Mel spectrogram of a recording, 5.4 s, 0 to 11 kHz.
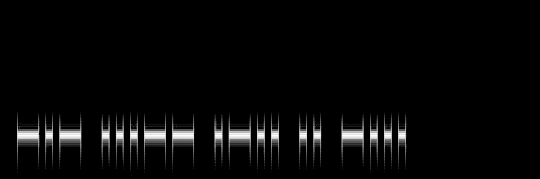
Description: Morse code, heard as a keyed tone, about 17 wpm, 700 Hz. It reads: K3LIB
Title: USA Call Signs - 5 Characters - Repeated 3x - 17wpm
